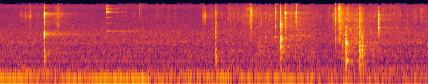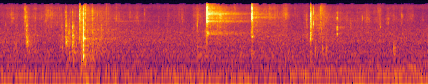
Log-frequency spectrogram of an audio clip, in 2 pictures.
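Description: Wire cutters and strippers clicking and snipping at a wiring-harness wire: scattered sharp clicks and snaps with handling rustle between them, while a melted section of the coolant temperature sensor wire is cut out and shortened for repair.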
